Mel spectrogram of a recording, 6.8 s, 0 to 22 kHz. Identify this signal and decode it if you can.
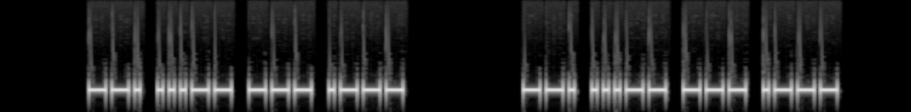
Morse code, heard as a keyed tone, about 28 wpm, 700 Hz. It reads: G3OJ G3OJ
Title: DXCC-100 Call Signs - 4 Characters - Repeated 2x - 28wpm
